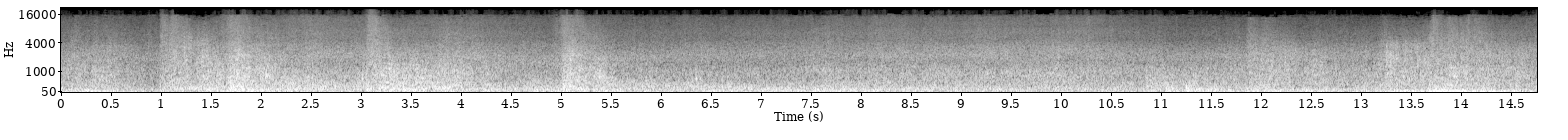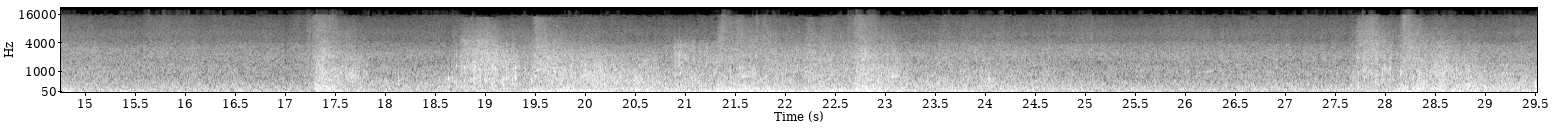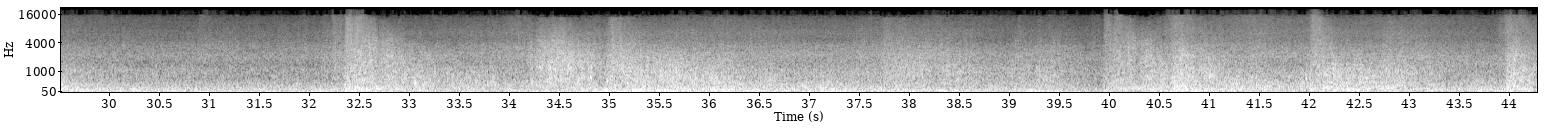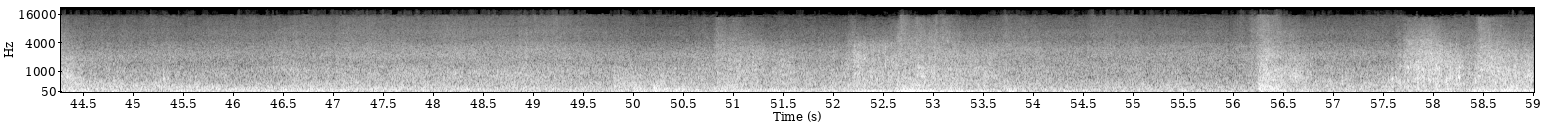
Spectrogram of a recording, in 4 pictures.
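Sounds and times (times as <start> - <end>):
heavy rain hissing: 0.0 - 59.0
sharp thunder cracks: 0.0 - 59.0.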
